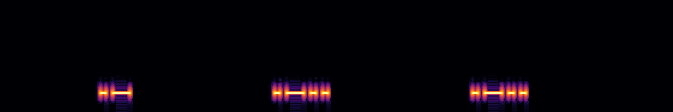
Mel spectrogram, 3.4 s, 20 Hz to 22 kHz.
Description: Morse code, heard as a keyed tone, about 40 wpm, spaced as for 11 wpm, 690 Hz. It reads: ALL
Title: 8x Character Spacing - Top 100 Words - 40wpm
